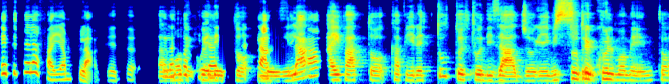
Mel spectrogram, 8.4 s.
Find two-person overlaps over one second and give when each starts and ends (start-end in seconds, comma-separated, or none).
2.0-4.0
